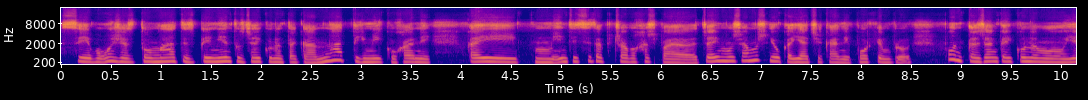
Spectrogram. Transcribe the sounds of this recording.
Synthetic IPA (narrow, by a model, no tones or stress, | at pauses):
seβʃ̬as̬t̪omat̪ɪs̬pɪmjent̪ost͡ʃajkʊnat̪akanat̪ɪkmɪkoxanɪkajɪnt̪ɪnsɪðapɪ̥t̪ɾaβaxaspat͡ʃajmʊʃamʊʃjʊkajat͡ʃakanɪpoɾexemp̬lo̰pʊnt̪aʒaŋkajkʊnamʊ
